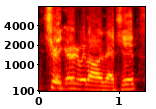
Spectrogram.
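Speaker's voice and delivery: ordinary delivery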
